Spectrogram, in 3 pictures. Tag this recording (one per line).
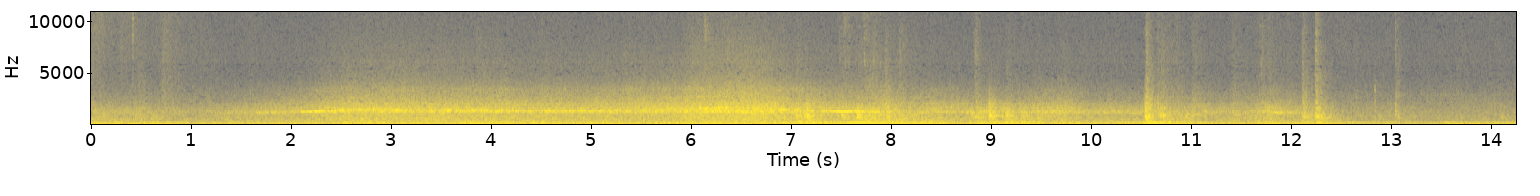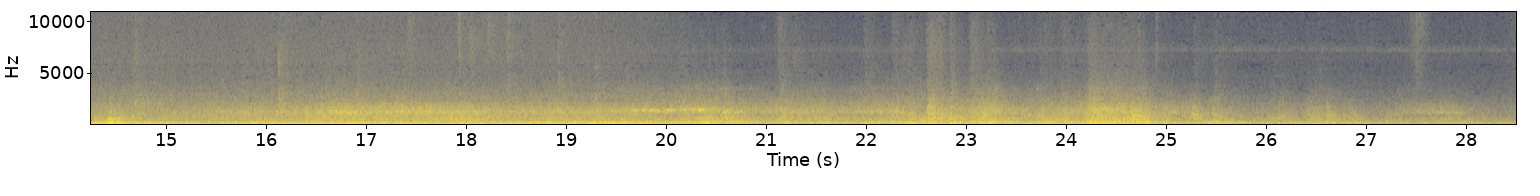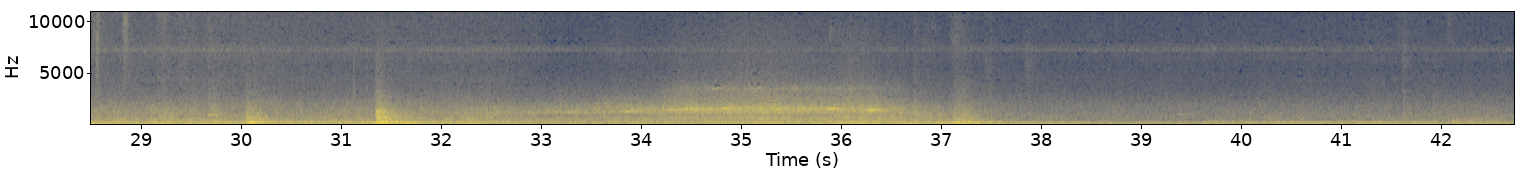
windy
storm
wind
whistle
